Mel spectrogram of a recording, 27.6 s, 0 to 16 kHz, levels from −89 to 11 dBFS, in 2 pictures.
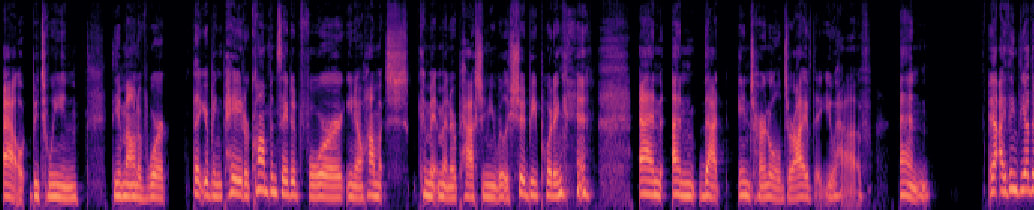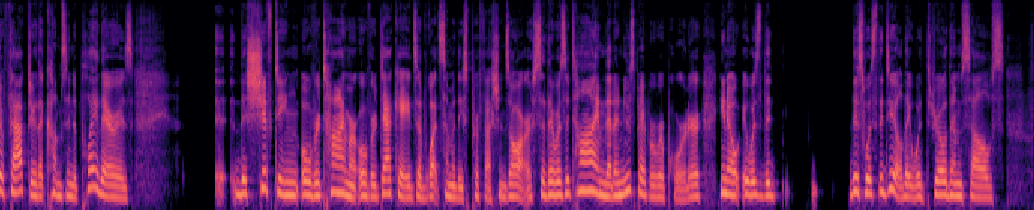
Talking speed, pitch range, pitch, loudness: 180 wpm, 170-210 Hz, 185 Hz, -20 LUFS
